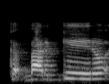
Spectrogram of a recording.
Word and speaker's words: barquero: Ante las vocales E, I, el sonido K se representa mediante la consonante Q seguida de U muda. Nunca se escribe Q sola, ni nunca suena la U cuando acompaña a Q.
